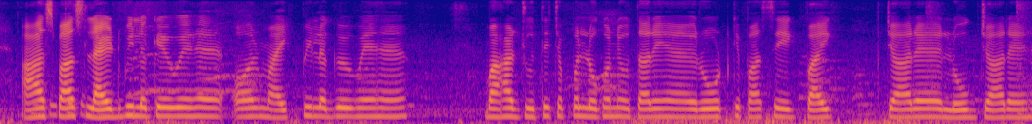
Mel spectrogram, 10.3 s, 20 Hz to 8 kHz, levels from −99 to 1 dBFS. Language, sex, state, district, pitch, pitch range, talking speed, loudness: Hindi, female, Bihar, Sitamarhi, 200 Hz, 190-210 Hz, 190 wpm, -32 LUFS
